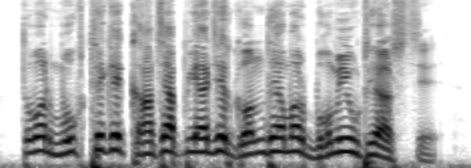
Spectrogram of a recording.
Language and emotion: Bengali, disgusted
